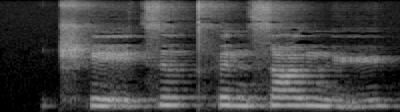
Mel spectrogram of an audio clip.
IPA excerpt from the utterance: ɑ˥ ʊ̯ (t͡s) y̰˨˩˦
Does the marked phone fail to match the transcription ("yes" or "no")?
yes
